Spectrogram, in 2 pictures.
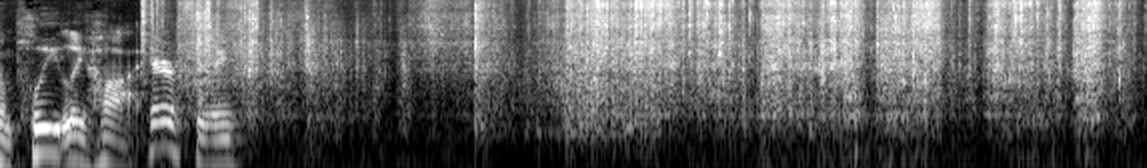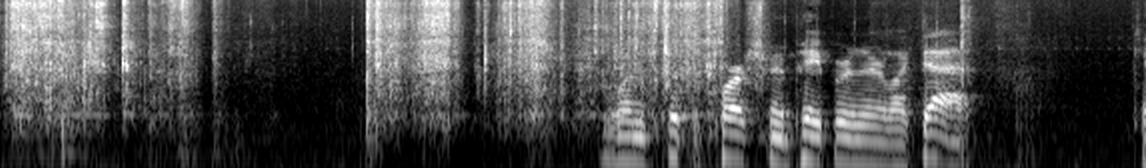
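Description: Paper crinkles and rustles as it is handled close by.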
